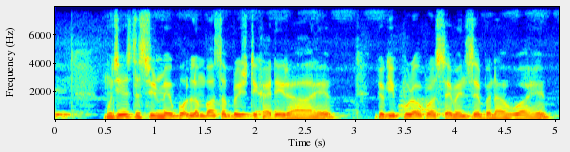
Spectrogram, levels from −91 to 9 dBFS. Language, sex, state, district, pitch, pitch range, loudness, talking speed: Hindi, male, Arunachal Pradesh, Papum Pare, 135 Hz, 120-150 Hz, -13 LUFS, 260 wpm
